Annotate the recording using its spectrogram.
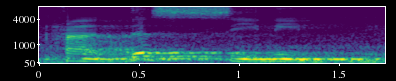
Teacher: Dal ketemu Sin ini boleh idgham jadinya gimana Dal yang pertama Dal yang kedua diubah menjadi Sin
